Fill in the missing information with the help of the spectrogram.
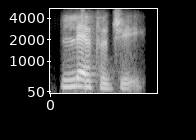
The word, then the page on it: lethargy: Indian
